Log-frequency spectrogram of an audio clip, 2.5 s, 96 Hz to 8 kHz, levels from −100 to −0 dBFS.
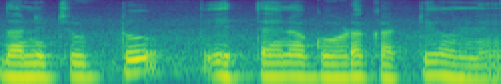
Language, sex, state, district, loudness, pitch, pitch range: Telugu, male, Telangana, Mahabubabad, -17 LUFS, 145 Hz, 140-150 Hz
